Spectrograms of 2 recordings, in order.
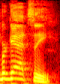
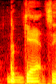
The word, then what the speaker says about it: Bargatze: His name's pronounced Bargatze. So if you're a fan of his and you don't pronounce it Bargatze, then I already know more than you do about it. Well. It's not Bargatze. It's Bargatze.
